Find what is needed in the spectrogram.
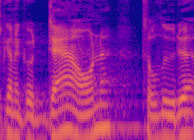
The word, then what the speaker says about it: Lydda: I know it looks like Lydda or Lydda, it would be pronounced Luda, so I'm going to try to pronounce that correctly as we go through, even though my mind says to pronounce it a different way. It's Luda.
